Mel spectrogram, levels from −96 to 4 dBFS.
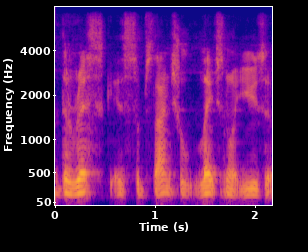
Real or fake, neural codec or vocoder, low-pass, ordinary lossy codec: real; none; 7.2 kHz; Opus, 64 kbps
